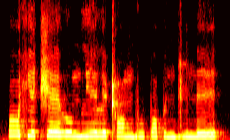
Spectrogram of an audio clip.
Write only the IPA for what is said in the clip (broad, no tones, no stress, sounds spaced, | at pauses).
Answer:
ɔ xʲ ɛ t͡ʃ ɛ ð o ŋ lʲ e l ɪ ʈʰ ɔ ŋ ɡ u p ɔ p ɪ ŋ ɡ i n e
